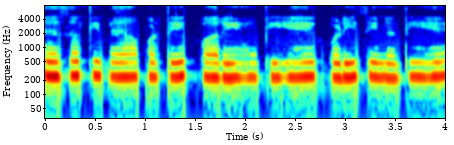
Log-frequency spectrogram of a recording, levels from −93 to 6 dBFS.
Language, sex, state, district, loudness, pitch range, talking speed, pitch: Hindi, female, Uttar Pradesh, Jyotiba Phule Nagar, -14 LUFS, 235-245 Hz, 240 wpm, 240 Hz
